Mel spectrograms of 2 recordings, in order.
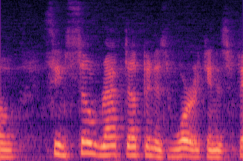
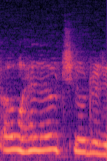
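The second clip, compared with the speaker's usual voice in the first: sugary-sweet, very high-pitched voice; 9 semitones higher than usual. Recapping a scene where a character greets children outside her house, Justice Strauss's really sweet voice. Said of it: "talking to them in this like really sweet voice".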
